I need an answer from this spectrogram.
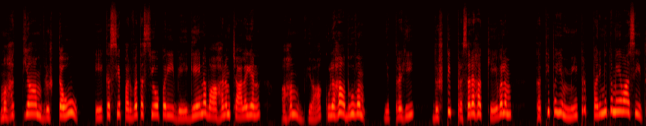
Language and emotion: Sanskrit, fearful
